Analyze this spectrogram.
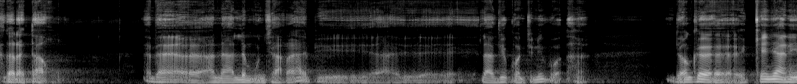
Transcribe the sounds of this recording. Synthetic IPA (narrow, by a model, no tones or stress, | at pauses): akada̰ta̰xu | amaanaləmunt͡ʃa̰ɾa̰pḭ | lavikontiniko | doŋkəkeɲani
